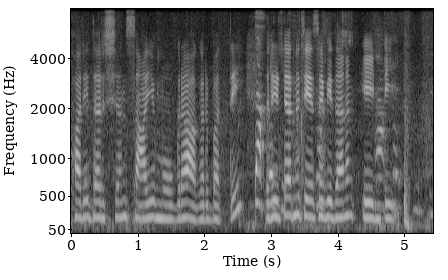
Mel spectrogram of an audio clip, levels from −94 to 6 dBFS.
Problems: constant background noise, background conversations at intervals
